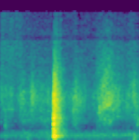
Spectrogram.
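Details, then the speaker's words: KTM enduro/motocross bike after strip-down and rebuild: two sharp, isolated metallic clunks about a second apart as the seat is pushed and released. Suspected unserviced rear shock knocking, not confirmed. "that sort of unhealthy metal touching metal sound. Um, I think it's the Oh, sorry about that. Uh, yeah. So, I think that sound is it's radiating in the shock in the rear shock."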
